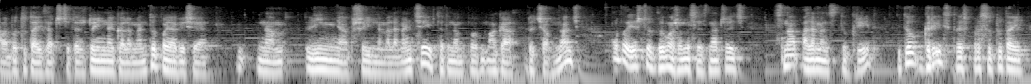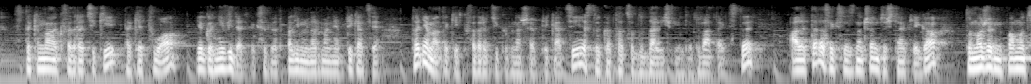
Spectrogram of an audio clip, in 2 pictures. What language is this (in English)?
Polish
